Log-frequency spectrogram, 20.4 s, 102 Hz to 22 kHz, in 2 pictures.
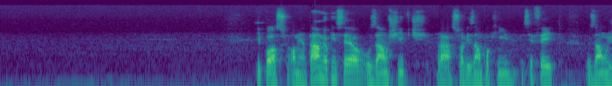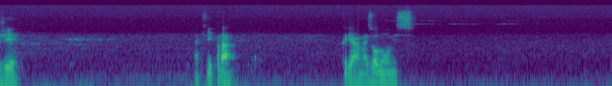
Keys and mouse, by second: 0.7 click, 1.5 click, 2.3 click, 4.8 f, 5.8 shift+click, 6.2 shift+click, 6.6 shift+click, 6.9 shift+click, 7.0 shift+click, 7.3 shift+click, 7.4 shift+click, 7.6 shift+click, 7.8 shift+click, 8.0 shift+click, 8.1 shift+click, 8.2 shift+click, 8.3 shift+click, 8.5 shift+click, 8.8 shift+click, 9.1 shift+click, 9.7 g, 9.9 click, 10.6 click, 11.1 click, 11.5 click, 12.1 click, 12.7 click, 13.4 click, 14.4 click, 15.1 click, 15.7 click, 16.2 click, 17.1 shift+middle click, 18.1 ctrl+middle click, 19.8 click.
